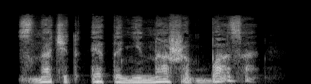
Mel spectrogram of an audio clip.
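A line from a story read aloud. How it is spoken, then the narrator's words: Whisper. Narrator (Russian): сказала она шепотом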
